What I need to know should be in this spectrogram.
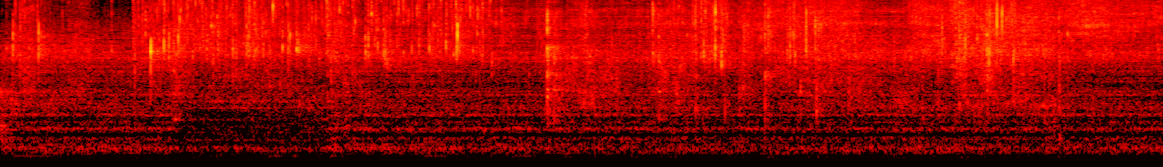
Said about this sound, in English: if you're in the sink already, you can just wet your towel with hot water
